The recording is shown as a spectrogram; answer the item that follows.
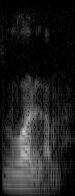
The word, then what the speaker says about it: Vallam: Now what is Vallam or so called Vollam? The Keralese person pronounced there as Vollam.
